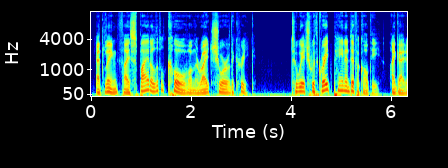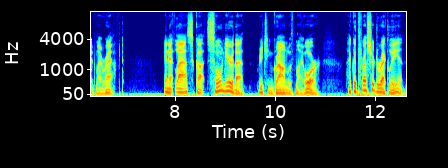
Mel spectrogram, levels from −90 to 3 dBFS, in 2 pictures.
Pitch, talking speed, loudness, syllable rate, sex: 100 Hz, 205 wpm, -20 LUFS, 5.2 syllables/s, male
